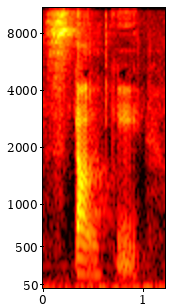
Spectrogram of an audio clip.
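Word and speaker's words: stanchi: and marco sono stanky also with an h because the accent now is not on the third to the last syllable it's on the second to the last syllable stanky okay how's how is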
